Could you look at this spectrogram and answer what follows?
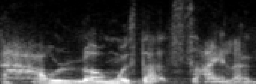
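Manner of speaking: slow, soft whisper.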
